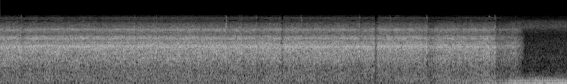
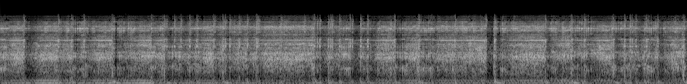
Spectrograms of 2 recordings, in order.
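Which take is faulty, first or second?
first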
